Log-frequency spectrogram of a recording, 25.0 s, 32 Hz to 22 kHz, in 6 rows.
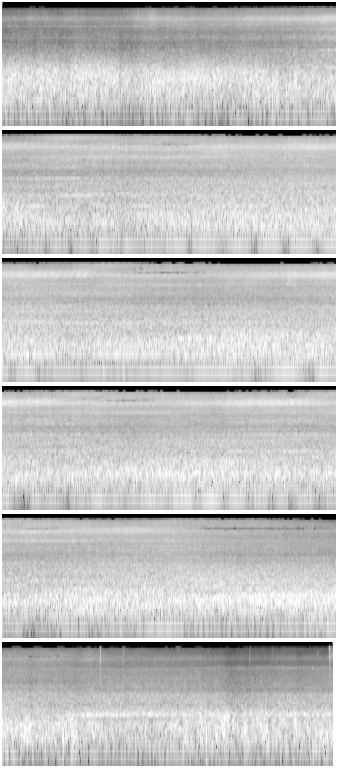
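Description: Hull Trains Class 180 diesel multiple unit running slowly past along the platform: its underfloor diesel engines and wheels on the rails make a steady, continuous rumble.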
